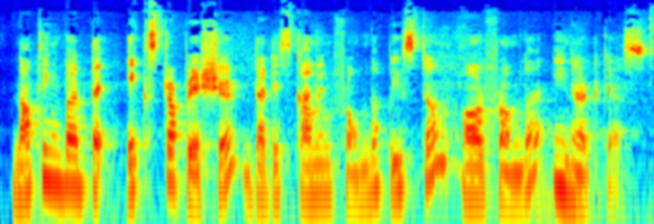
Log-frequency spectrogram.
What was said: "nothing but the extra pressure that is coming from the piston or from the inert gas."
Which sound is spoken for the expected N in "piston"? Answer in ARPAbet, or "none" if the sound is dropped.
L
